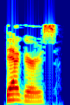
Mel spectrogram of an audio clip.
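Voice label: "daggers", British English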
